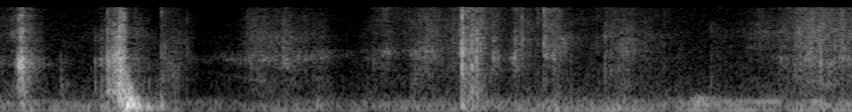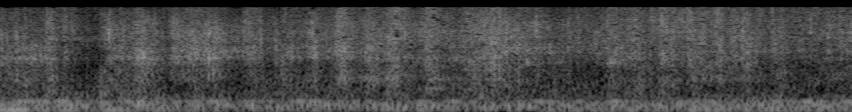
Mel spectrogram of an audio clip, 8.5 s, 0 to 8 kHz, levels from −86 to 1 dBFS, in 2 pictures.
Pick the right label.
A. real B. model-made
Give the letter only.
A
